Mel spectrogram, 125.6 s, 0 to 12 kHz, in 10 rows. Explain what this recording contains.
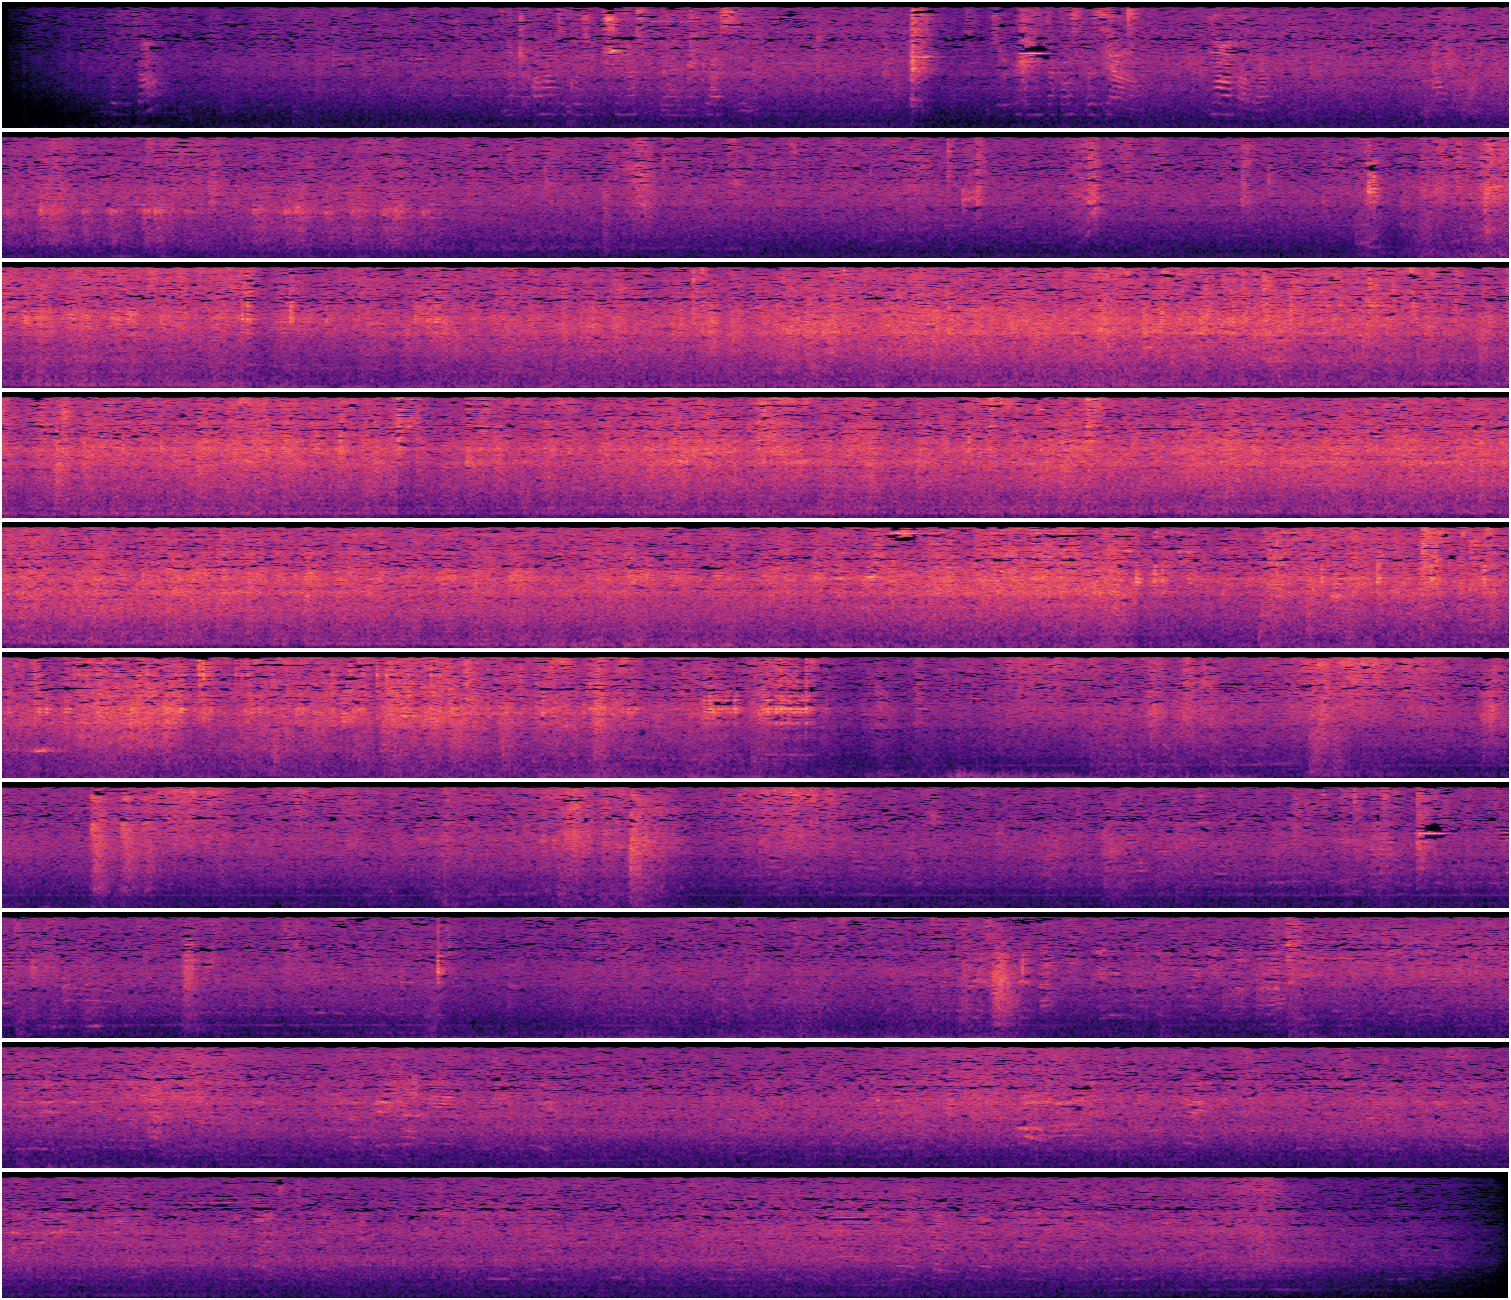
03.09.09: about 15.00. I am inside the tramway number 2. The track between Kupiec Poznański and Aleja Marcinkowskiego.
pozna, street, cars, tramway, noise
